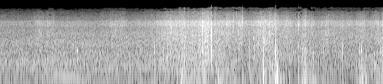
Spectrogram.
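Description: Leaves and stems rustling and brushing against the camera as someone pushes through dense streamside undergrowth, over the steady rush of a stream. The rustling grows louder and more crackly about halfway through.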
